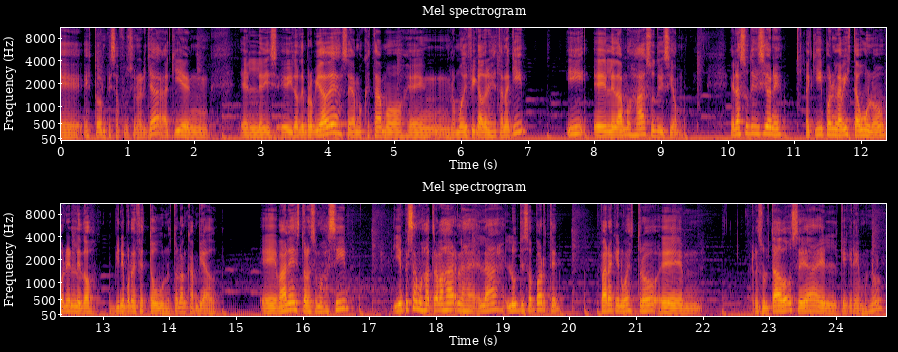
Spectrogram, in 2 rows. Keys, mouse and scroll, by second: 1.0 click, 7.1 click, 12.3 click, 14.0-14.3 scroll up 2, 14.3 middle click, 15.5-16.0 scroll up 2, 17.1 ctrl+r, 20.4 ctrl+r, 23.0 ctrl+r.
